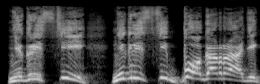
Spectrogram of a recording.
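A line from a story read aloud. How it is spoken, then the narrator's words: Shouting through trumpet. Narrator (Russian): кричал он в трубу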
